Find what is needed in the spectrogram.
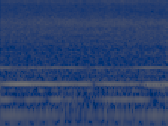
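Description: Calm meditation music of steady, sustained ringing tones like a singing bowl, held over a low hum. Softer higher tones join near the end.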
